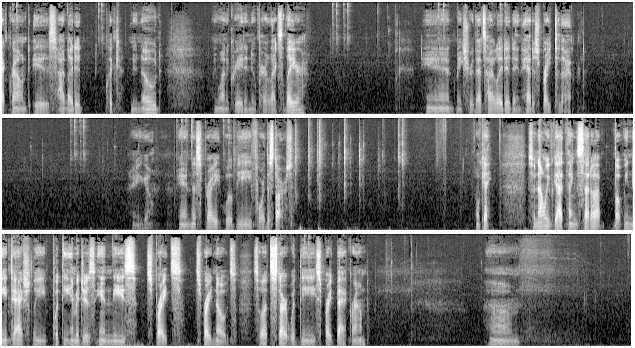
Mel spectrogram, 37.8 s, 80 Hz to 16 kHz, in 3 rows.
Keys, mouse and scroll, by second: 0.2 click, 1.9 click, 4.3-4.8 scroll down 2, 4.5 middle click, 6.6 click, 8.7 click, 10.0 click, 12.2-12.8 scroll up 1, 14.0 click, 16.1 click, 17.0 click, 18.3-20.6 typing, 31.3 click.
